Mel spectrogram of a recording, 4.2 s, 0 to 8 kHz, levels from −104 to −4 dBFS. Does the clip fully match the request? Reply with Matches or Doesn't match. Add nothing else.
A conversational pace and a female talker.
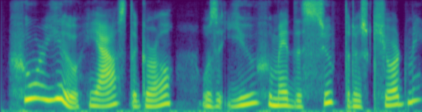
Doesn't match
